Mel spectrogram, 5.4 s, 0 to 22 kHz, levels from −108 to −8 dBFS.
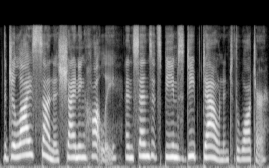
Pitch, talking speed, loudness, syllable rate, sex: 255 Hz, 165 wpm, -17 LUFS, 3.9 syllables/s, female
